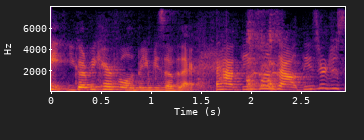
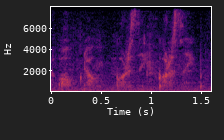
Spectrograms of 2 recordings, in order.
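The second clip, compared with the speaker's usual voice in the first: breathy, soft shushing; whispering; 23 dB quieter, much faster than usual. Real, not acted. Soothing the sleeping baby.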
